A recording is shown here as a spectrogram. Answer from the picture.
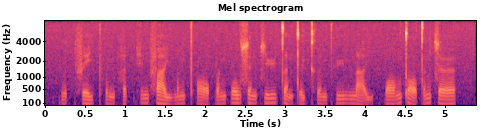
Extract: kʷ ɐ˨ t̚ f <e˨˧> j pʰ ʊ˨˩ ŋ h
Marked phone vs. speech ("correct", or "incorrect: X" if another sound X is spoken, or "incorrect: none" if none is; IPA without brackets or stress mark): correct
